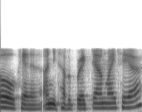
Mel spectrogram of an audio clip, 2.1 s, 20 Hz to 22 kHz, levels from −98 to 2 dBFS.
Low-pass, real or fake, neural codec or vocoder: 3.6 kHz; fake; codec, 16 kHz, 2 kbps, X-Codec, HuBERT features, trained on balanced general audio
